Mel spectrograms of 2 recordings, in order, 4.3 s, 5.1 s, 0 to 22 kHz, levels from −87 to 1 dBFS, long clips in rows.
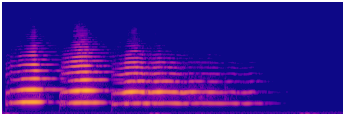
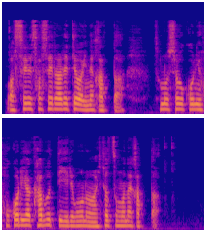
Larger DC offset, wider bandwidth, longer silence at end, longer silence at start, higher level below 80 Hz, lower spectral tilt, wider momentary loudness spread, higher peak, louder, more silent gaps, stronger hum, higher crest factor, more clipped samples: neither; second, 8 kHz vs 11.5 kHz; first, 1.15 s vs 0.6 s; about the same, 0.05 s vs 0.05 s; second, -80 dBFS vs -60 dBFS; second, -1 dB/octave vs -5.5 dB/octave; first, 18 LU vs 12 LU; about the same, -8 dBFS vs -10 dBFS; first, -24 LUFS vs -28 LUFS; neither; neither; about the same, 18 dB vs 18 dB; neither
